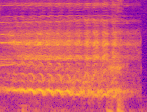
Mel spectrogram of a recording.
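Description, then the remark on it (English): A horse neighs loudly, a long wavering whinny that rises and trembles for about two seconds before cutting off, with a few low thuds underneath. “A horse race.”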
